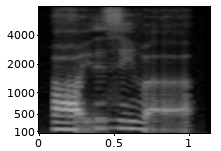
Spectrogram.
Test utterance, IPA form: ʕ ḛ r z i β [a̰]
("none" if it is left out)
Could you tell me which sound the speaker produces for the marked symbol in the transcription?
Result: a̰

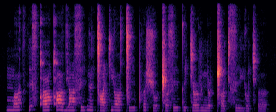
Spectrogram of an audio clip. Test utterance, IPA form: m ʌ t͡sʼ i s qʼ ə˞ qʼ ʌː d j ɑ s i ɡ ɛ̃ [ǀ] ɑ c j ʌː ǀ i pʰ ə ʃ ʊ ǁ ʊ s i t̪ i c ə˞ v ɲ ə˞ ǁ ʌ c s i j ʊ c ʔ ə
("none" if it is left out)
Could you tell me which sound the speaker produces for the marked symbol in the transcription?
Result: ǀ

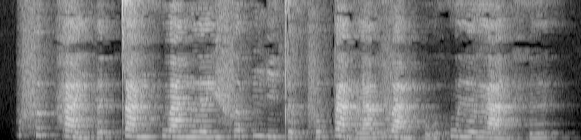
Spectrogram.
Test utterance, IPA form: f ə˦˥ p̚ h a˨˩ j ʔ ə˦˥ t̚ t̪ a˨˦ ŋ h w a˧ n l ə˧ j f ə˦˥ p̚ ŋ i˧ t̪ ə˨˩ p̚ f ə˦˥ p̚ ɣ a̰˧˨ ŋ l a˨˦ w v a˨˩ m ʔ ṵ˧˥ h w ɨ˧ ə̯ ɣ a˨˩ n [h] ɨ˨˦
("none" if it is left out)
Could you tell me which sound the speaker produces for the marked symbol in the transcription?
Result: h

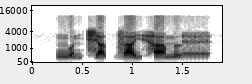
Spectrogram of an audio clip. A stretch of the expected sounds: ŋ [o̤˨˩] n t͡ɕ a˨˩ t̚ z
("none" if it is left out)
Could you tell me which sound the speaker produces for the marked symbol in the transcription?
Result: o̰˧˨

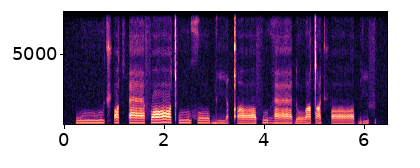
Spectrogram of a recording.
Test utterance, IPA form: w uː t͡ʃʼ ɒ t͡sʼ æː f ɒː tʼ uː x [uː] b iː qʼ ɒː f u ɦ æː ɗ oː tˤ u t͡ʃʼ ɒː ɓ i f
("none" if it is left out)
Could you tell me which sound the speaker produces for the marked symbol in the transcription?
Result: oː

